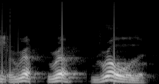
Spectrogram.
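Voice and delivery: repeated R then "roll" with the English R; English R drilled. Shown as a demonstration. Teacher drilling the R sound in "roll". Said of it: "com R".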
